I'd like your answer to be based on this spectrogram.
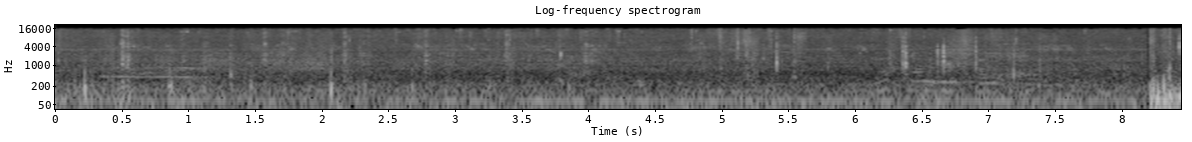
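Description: A horse at a sport-horse sale in Germany walks with steady clip-clopping hooves, moderately close, while people talk over it in the background.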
